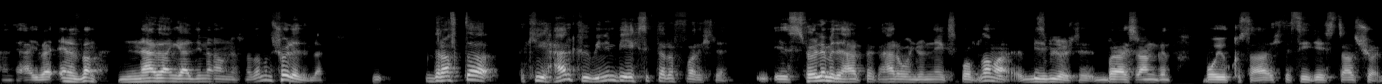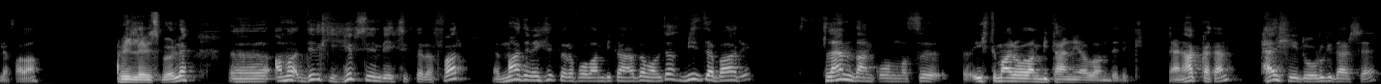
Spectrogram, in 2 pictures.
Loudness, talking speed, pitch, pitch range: -24 LUFS, 165 wpm, 140 Hz, 115-170 Hz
